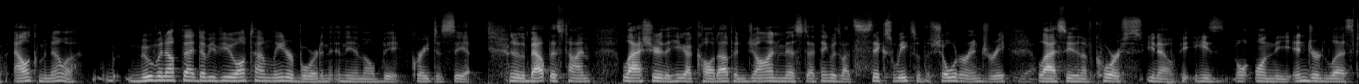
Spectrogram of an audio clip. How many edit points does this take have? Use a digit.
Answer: 1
